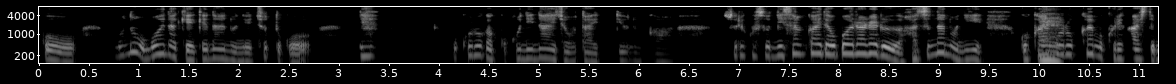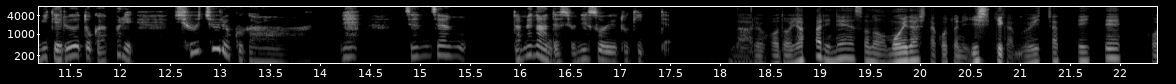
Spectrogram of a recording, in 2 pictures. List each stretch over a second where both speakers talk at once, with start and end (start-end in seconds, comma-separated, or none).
none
